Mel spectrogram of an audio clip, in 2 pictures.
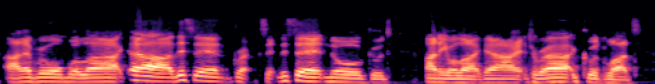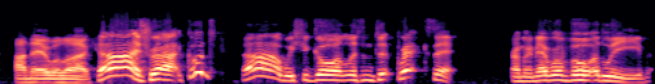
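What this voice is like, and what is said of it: Exaggerated Northern English man's voice. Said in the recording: “That was my James impression. It's not very good. And it sort of just became Northern Man.”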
